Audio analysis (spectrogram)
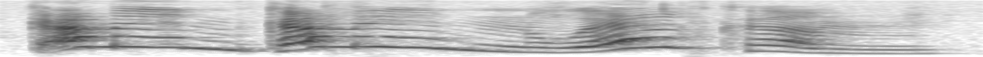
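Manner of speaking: loud cheery welcome. A narrator's reading. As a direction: call out jolly and delighted. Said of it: "called a loud, cheery voice".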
